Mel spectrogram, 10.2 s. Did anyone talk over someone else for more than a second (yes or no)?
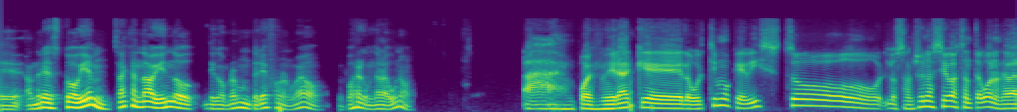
no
